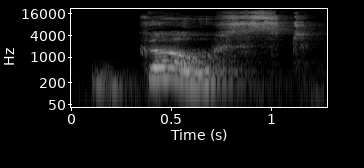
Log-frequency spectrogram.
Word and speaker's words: ghost: First, when it comes at the beginning of a word, it has the sound of G. The H is silent. Ghost is one word that starts with GH.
